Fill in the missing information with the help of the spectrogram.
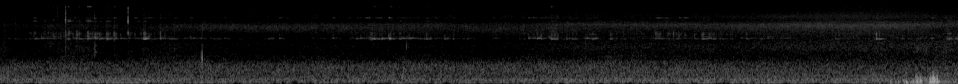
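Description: Insects chirping with a thin, high, steady trill that comes and goes, over an outdoor background hiss and low rumble. A few louder low rumbles break in near the end.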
